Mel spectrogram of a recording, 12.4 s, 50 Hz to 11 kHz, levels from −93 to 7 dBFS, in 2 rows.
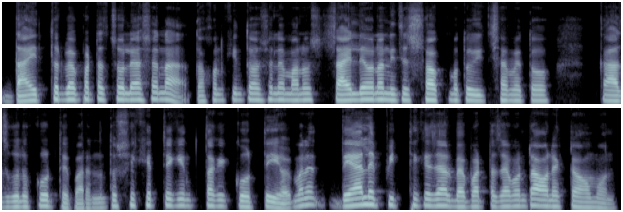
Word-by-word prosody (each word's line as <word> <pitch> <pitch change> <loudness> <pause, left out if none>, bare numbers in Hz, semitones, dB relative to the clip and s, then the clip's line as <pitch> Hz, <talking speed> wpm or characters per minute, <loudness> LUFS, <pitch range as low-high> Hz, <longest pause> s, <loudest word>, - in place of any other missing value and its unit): দায়িত্বের 140 +5 +2
ব্যাপারটা 160 +1 +1
চলে 155 0 +3
আসে 170 +3 -2
না, 155 - +4 0.2
তখন 125 +4 -4
কিন্তু 150 -1 -7
আসলে 155 +2 -3
মানুষ 155 +1 0 0.2
চাইলেও 150 +3 +5
না - - +6
নিজের 145 0 -2
শখমতো, 150 -1 +2
ইচ্ছামতো 140 0 -3 0.7
কাজগুলো 130 0 +1
করতে 145 -5 -1
পারে 105 0 -2
না। - - -5
তো - - 0
সেক্ষেত্রে 165 0 -3
কিন্তু 150 -2 -4
তাকে 150 -1 +1 0.2
করতেই 130 -2 +1
হয়। 105 +1 0
মানে 175 +3 +1 0.3
দেয়ালে 170 +4 +7
পিঠ 170 -4 -3
থেকে 160 0 -3
যাওয়ার 155 -2 +3
ব্যাপারটা 140 +1 -1
যেমনটা, 145 +2 +1
অনেকটা 140 -1 -2
অমন। 110 -4 -5
145 Hz, 160 wpm, -24 LUFS, 135-155 Hz, 0.7 s, দেয়ালে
